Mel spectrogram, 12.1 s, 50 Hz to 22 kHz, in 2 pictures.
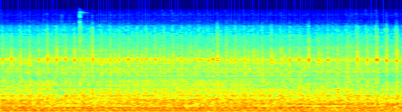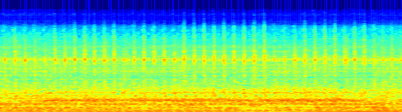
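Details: White 2-155 tractor engine idling after restart, sharp regular hammering knock on every firing with slight uneven miss; blow-by, exhaust and oil pressure normal, internal knock cause unclear, engine work planned.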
